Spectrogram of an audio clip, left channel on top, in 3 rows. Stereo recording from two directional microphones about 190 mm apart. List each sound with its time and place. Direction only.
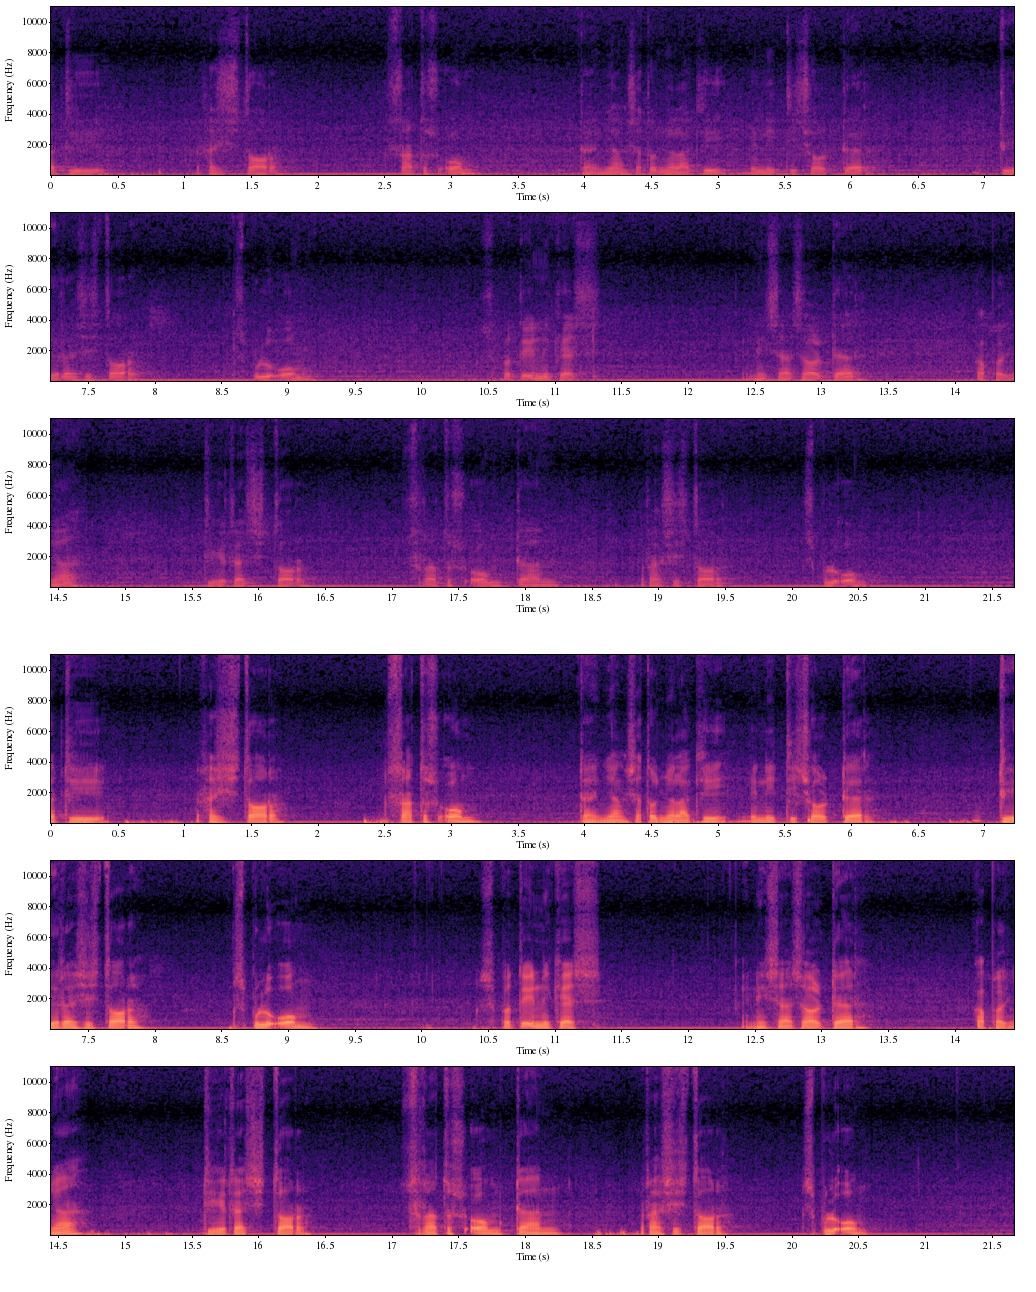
0.0 s speech: 50° right (ahead or behind)
10.5 s speech: 55° right (ahead or behind)
12.5 s speech: 50° right (ahead or behind)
